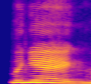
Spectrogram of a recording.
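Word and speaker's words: Lingyang: Ling Yang.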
